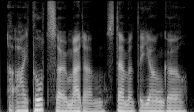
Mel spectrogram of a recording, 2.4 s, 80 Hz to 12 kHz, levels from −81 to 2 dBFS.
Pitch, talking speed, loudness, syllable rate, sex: 105 Hz, 200 wpm, -17 LUFS, 5.7 syllables/s, male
